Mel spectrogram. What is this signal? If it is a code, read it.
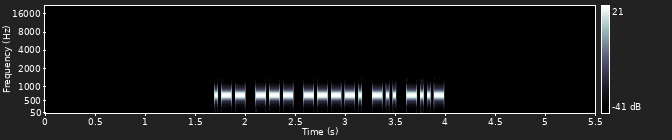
Morse code, heard as a keyed tone, about 36 wpm, 700 Hz. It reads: WO9DX
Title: USA Call Signs - 5 Characters - 35wpm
